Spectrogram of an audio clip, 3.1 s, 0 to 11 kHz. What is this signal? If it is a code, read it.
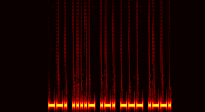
Morse code, heard as a keyed tone, about 37 wpm, 700 Hz. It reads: G4ROP
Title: DXCC-100 Call Signs - 5 Characters - Repeated 2x - 40wpm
